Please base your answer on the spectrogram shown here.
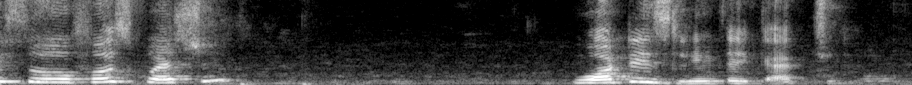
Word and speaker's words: LaTeX: So it is because the people who gave this said that X should be pronounced as K, and that puts a full stop, right?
